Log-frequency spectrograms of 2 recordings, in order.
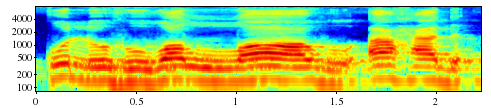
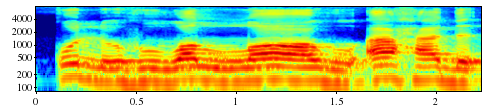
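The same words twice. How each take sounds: The two takes are said the same way.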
